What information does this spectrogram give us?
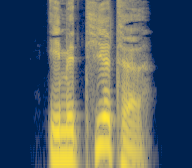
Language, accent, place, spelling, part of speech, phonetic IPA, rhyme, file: German, Germany, Berlin, emittierte, adjective / verb, [emɪˈtiːɐ̯tə], -iːɐ̯tə, De-emittierte.ogg
- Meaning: inflection of emittieren: 1. first/third-person singular preterite 2. first/third-person singular subjunctive II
